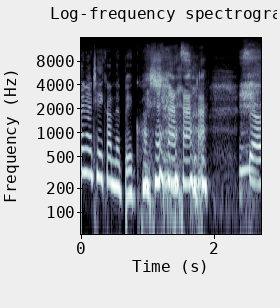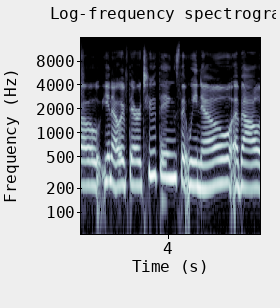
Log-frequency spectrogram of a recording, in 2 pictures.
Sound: laughter

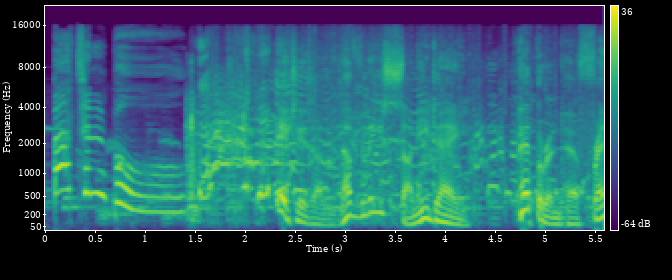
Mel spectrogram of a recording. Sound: cheering

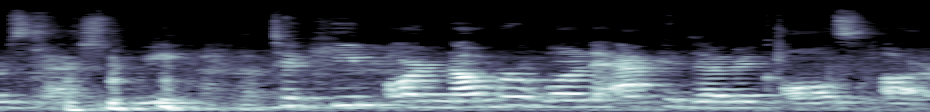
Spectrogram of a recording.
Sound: audience chuckling

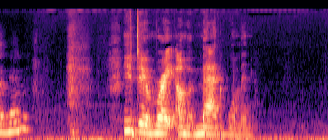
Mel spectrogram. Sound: scoffs

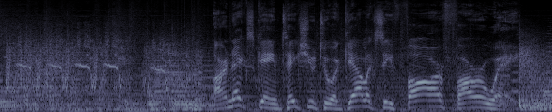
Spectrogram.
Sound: rewinding; lasers blast

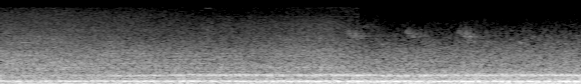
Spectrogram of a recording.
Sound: eerie atmospheric noise

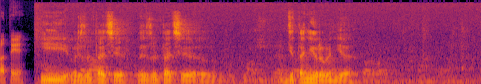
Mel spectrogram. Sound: audible conversation in background

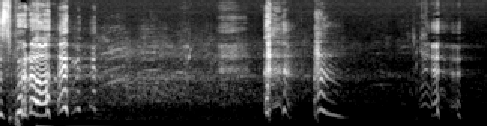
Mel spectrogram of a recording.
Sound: laughter

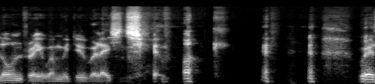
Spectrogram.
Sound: laughing

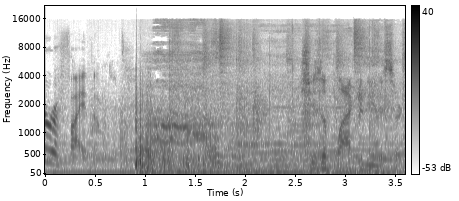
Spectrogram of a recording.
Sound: man screaming

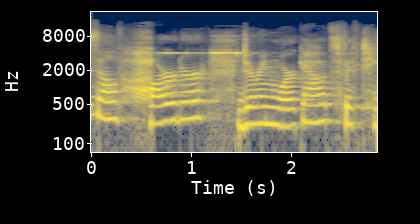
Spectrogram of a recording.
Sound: timer beeping

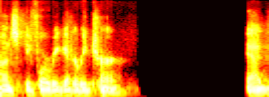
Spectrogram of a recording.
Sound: pause

